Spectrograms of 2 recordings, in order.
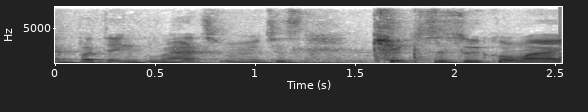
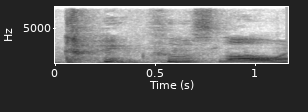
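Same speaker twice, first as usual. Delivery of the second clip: higher, drawn-out teasing; taunt; 8 semitones higher, slower than usual. Retold or imitated. Gran Torino dodging Izuku, taunting. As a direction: stretch it out high to needle him.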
